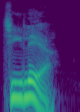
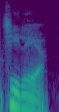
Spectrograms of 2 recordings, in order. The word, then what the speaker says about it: Cilea: Chilea, o sea, Francesco Cilea, todo con ces, pero ellos dicen Chilea.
